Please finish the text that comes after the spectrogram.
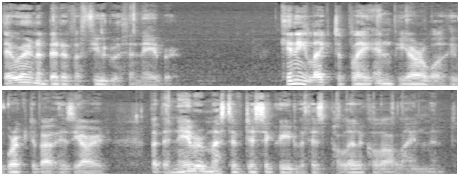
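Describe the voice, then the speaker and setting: Man, extremely low pitch, husky voice, audiobook narration, scripted storytelling read aloud. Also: expressive, a little fast, a little mellow.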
